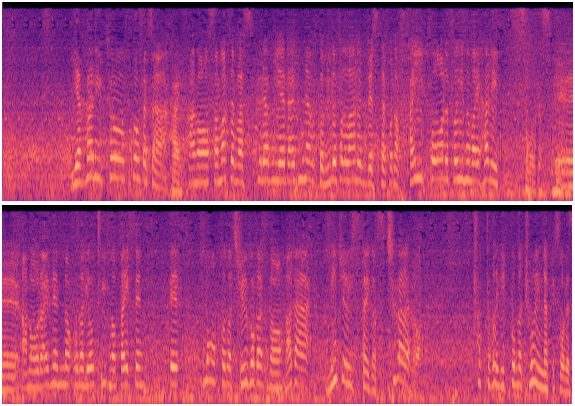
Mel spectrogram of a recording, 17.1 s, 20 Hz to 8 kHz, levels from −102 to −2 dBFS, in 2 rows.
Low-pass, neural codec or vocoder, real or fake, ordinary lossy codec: none; codec, 16 kHz, 1.1 kbps, Voila-Tokenizer; fake; none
